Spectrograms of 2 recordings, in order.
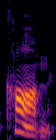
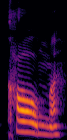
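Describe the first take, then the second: First: The L sound is silent in the word. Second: The L sound is pronounced in the word. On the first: The speaker calls it right. "No, calm" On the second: The speaker calls it wrong. "We don't say calm"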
